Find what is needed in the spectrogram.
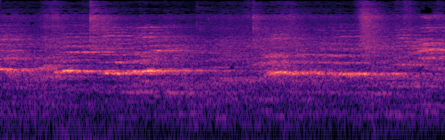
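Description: Children's voices shouting and calling, in long drawn-out tones, in two bouts about a second apart.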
